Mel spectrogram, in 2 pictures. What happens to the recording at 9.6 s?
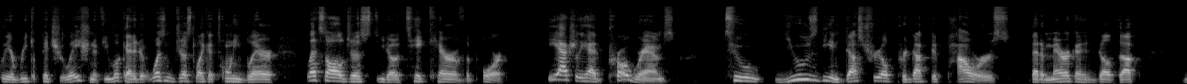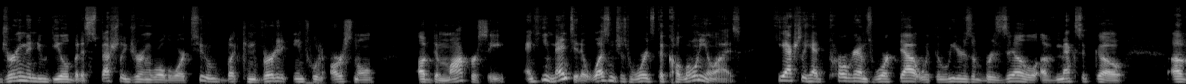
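Nothing goes wrong at 9.6 s: the speech runs on intact through that moment, with no break, click or change in level or tone.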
